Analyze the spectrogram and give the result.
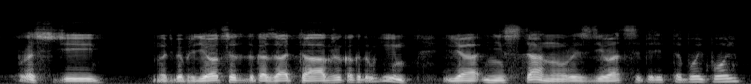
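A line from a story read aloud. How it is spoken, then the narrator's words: Calm. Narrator (Russian): спокойно проговорила она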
